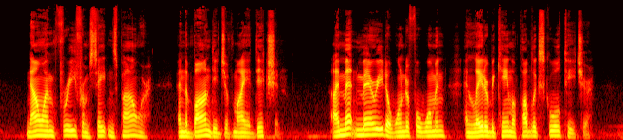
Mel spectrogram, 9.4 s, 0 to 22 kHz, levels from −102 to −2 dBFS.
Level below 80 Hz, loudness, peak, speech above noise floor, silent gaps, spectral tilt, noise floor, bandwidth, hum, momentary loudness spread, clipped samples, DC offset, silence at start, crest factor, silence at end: -64 dBFS; -26 LUFS; -8 dBFS; 32 dB; none; -6.5 dB/octave; -57 dBFS; 17.5 kHz; none; 13 LU; under 0.1%; under 0.1%; 0.4 s; 18 dB; 0.5 s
